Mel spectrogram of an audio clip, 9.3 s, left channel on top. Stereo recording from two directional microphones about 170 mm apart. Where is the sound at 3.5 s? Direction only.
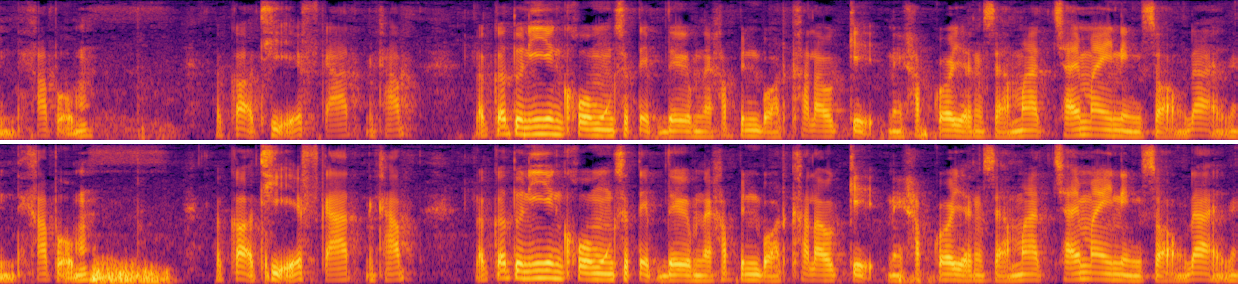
5° right (ahead or behind).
